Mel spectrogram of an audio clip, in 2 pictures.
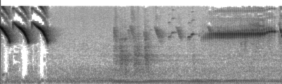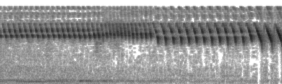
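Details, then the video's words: Canary rolling song meant as a lure for training: two loud sweeping notes, a quiet gap with faint low hum, then a long steady buzzy roll climbing into faster repeated trills. "Suara Burung Kenari Gacor Ngerol Panjang Untuk Pancingan Kenari Agar Jadi Juara"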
